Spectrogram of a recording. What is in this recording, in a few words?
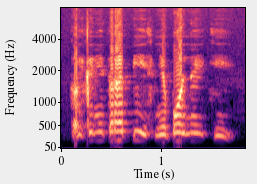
let's hurry, hostage; cstrike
